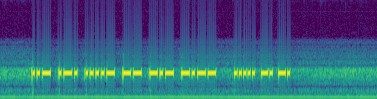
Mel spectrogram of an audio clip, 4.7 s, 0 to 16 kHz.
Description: Morse code, heard as a keyed tone, about 40 wpm, 980 Hz. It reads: UR4MKY 5NN
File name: d44ac ek2rgt etc 10m cw 23nov2010 1202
